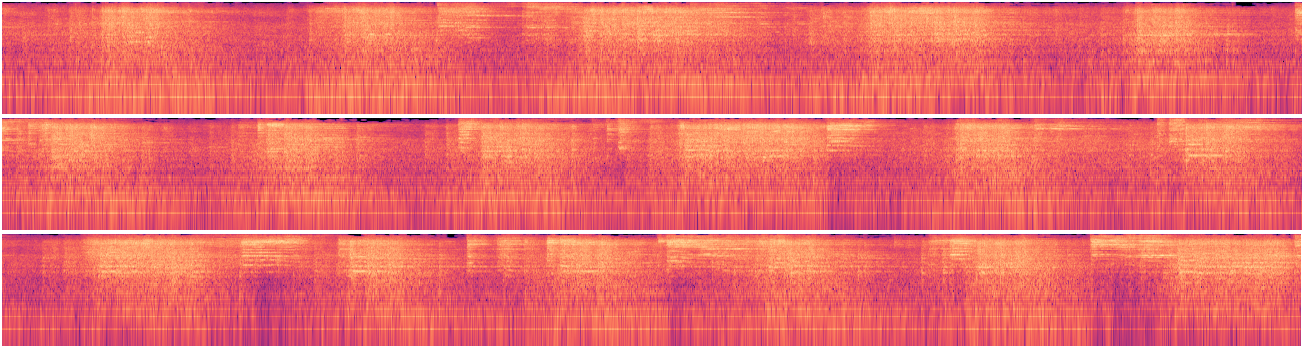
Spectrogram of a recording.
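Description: Cars of a double-stack intermodal freight train rolling past: steel wheels running on the rails, with the rumble swelling each time a set of wheels goes by, about every second and a half to two seconds.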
